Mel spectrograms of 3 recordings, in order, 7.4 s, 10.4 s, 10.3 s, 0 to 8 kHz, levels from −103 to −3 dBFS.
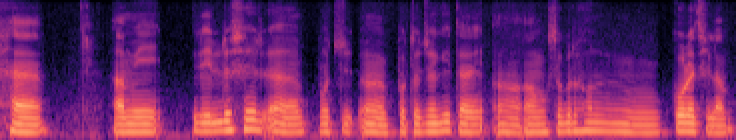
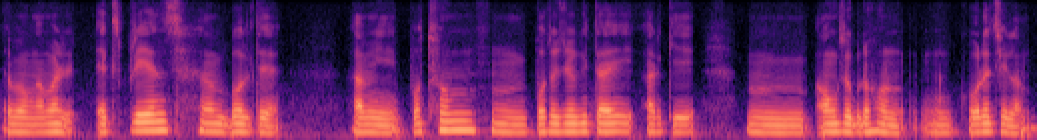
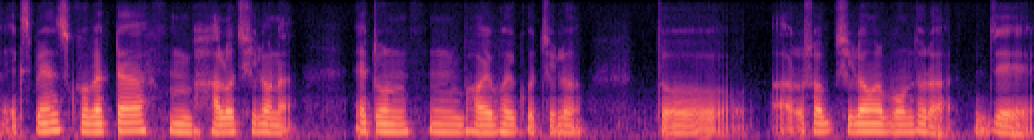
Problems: none marked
